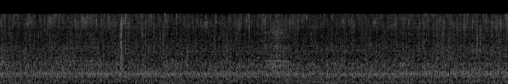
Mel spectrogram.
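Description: Beaten eggs and tuna frying in a pan: a low, steady sizzle with small crackles.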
